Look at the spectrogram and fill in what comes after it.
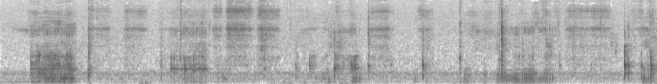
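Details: A two-year-old male lilac-tri Olde English Bulldogge gnaws on a bone, with uneven wet crunching and snuffling bursts close by.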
